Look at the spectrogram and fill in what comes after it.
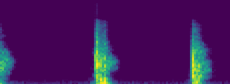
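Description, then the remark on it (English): Three heavy, hollow knocks on a tree land about a second apart, each a loud thud with a short tail, separated by silence, almost like banging on wood. “keeps continuing on every side of the tree, just almost like banging now.”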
